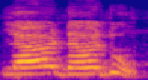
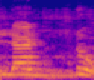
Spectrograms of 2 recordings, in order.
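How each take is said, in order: First: The two d sounds are split by a vowel. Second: The two d sounds join into one double consonant. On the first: The speaker calls it wrong. "क्या हो जाएगा इसका उच्चारण लडडू" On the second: The speaker calls it right. "आधा डा इस डा के साथ में जुड़ जाएगा"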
